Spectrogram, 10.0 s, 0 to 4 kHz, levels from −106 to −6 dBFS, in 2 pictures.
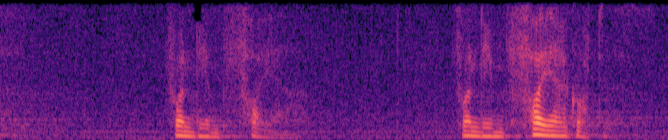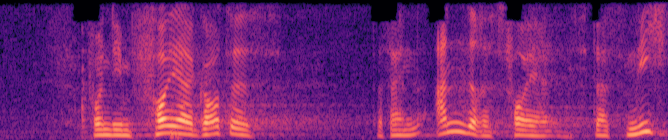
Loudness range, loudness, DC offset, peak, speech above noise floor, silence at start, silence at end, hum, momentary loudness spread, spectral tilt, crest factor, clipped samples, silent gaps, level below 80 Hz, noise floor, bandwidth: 15 LU; -31 LUFS; under 0.1%; -10 dBFS; 33 dB; 1.3 s; 0 s; none; 22 LU; -6 dB/octave; 24 dB; under 0.1%; none; -70 dBFS; -64 dBFS; 4 kHz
